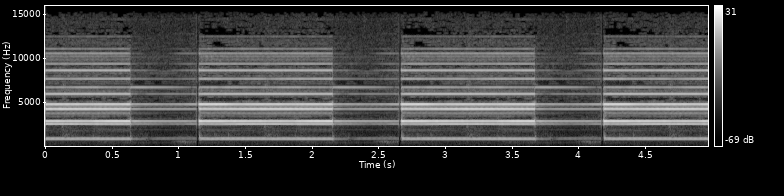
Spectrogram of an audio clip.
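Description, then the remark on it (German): A loud, piercing electronic emergency warning alarm sounds in steady repeating pulses, each about a second long with brief dips in between, harsh and insistent with no voices present; the same alarm sounded at 19:07 and again at 19:30. “Genau, und das Schlimme daran ist ja, es war ja nicht nur um 19.07 Uhr, sondern um 19.30 Uhr kam das gleiche Alarm nochmal.”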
